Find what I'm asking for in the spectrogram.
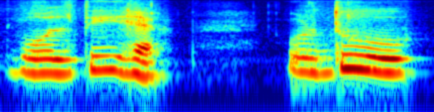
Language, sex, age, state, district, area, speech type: Urdu, female, 18-30, Bihar, Khagaria, rural, spontaneous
